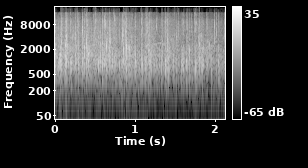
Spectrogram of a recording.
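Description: A crowd at a Hindi comic poetry recital in Narsinghgarh breaks into brief, dense applause, many hands clapping close and loud in a steady patter.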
